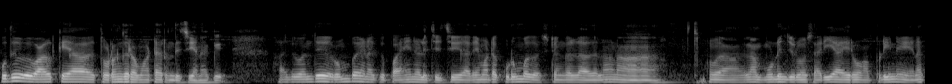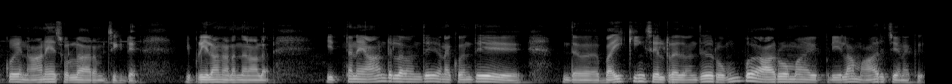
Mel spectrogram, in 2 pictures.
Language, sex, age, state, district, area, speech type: Tamil, male, 30-45, Tamil Nadu, Pudukkottai, rural, spontaneous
